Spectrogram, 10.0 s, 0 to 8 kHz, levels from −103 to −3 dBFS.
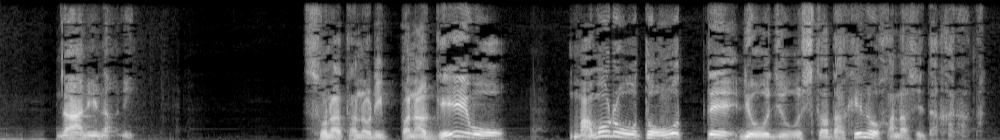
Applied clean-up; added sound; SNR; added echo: neural mask model RNNoise.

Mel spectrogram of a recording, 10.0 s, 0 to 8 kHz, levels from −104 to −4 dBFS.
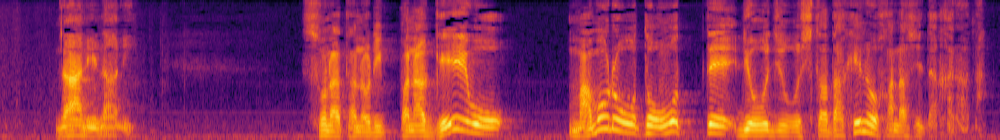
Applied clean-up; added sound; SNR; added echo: none; none; none; none.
